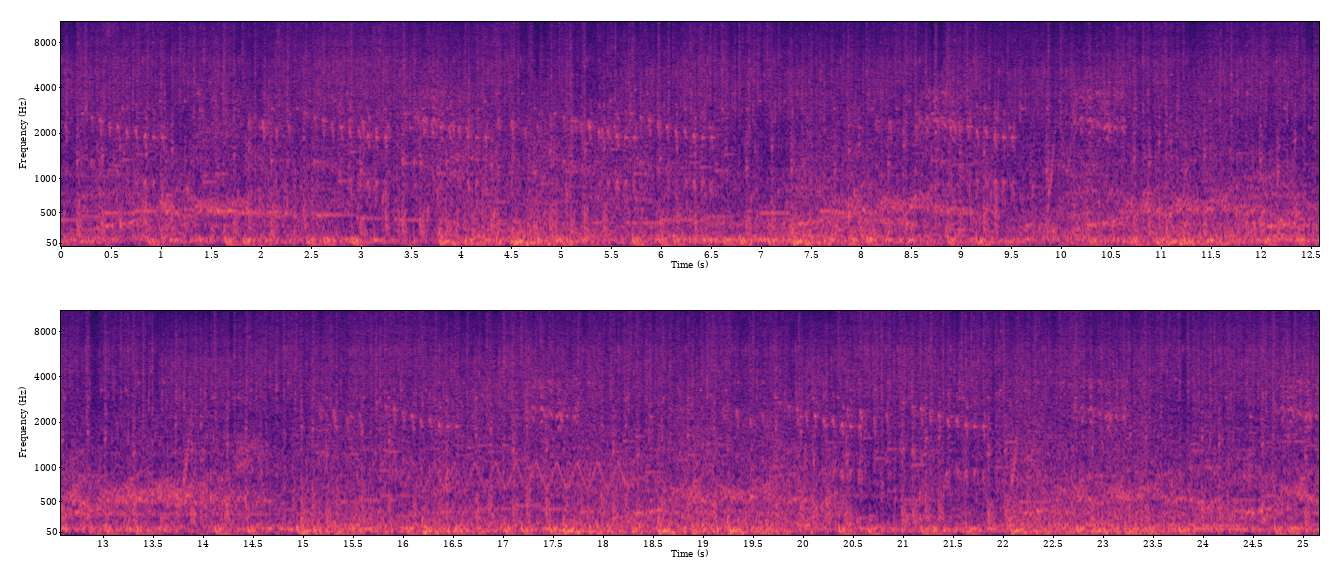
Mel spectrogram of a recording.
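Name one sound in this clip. Rapid pea shots pop and thud against zombies.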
